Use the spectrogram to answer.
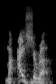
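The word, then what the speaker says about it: מעשר: verses 8 through 10 means 10th in the hebrew and is pronounced my ishira 10 of every penny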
